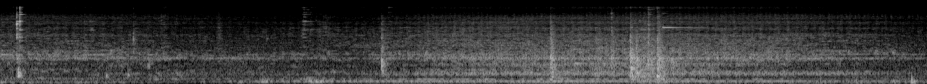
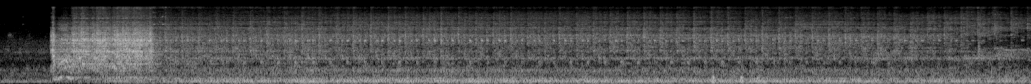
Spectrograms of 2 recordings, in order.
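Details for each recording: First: Suzuki F6A three-cylinder after fixing a misfire with new spark plugs and HT wires and adjusting valve clearance: even, steady idle with a smooth low hum and no misfire stumble, apart from a few handling clicks. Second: Suzuki f6a misfire replace sparkplug high tension wire and adjust valve clearance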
